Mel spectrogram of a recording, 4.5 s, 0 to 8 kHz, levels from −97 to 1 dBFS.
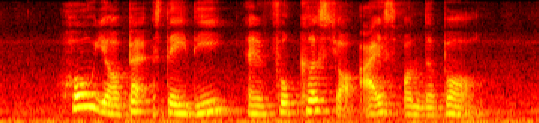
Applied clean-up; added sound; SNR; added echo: none; none; none; none.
